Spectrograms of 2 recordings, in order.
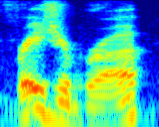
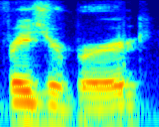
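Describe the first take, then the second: First: The name ends with a soft 'bruh' sound. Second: The name ends with a hard 'berg' sound. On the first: "Is it Bra" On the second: "or Berg?"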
